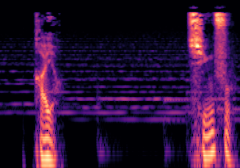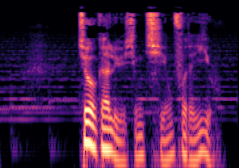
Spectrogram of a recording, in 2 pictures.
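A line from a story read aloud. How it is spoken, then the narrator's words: Low, close to ear. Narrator (Chinese): 莫千行又凑到宋冉的耳边，压低声音说道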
